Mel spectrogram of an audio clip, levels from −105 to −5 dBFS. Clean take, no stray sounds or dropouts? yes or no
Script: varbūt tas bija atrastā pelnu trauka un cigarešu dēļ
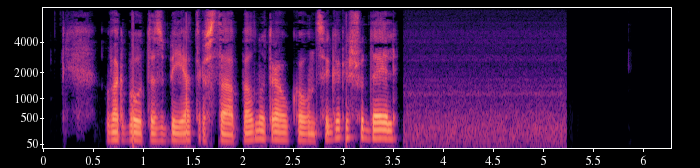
yes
